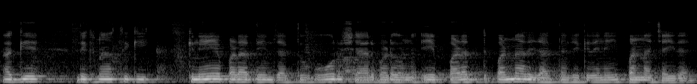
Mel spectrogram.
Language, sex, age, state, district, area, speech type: Dogri, male, 18-30, Jammu and Kashmir, Udhampur, rural, spontaneous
